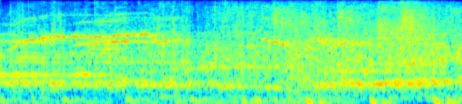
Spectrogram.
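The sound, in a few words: crowd cheering a snooker maximum break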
